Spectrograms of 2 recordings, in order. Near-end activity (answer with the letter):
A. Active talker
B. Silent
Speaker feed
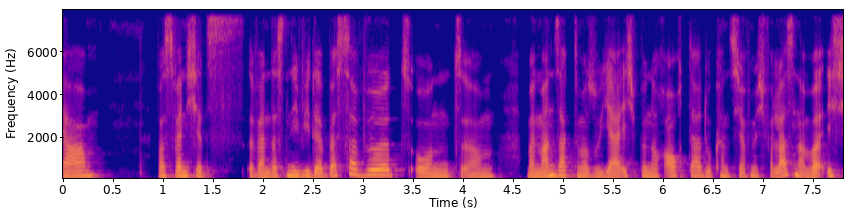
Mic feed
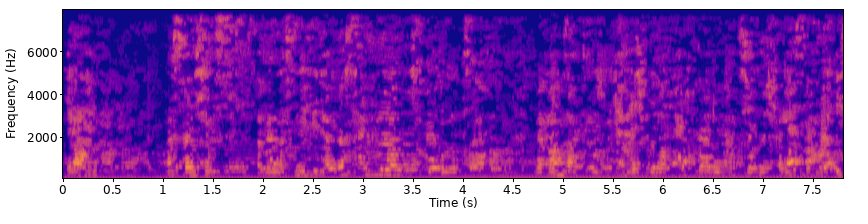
B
